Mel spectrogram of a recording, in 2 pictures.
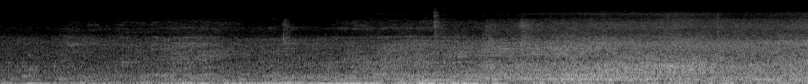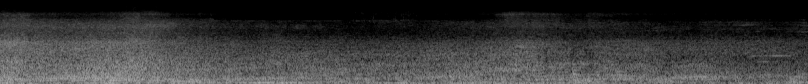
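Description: Street traffic: a road vehicle passes close by, its noise swelling over several seconds and fading again, over a low rumble.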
